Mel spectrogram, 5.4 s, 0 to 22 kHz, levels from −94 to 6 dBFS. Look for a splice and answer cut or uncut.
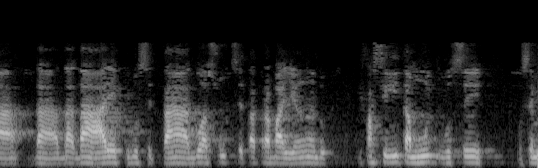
uncut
